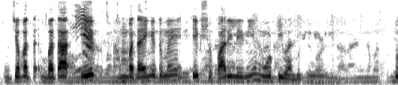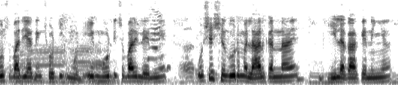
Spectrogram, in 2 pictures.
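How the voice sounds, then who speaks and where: A man with a high voice gives firm spiritual advice to a visitor. He talks in an assertive, insistent way, and often stops to check he is understood. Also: a bit bright. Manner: assertive, repeats "guarantee" and checks "ठीक है?". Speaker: faith healer at a shrine. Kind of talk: advising a visitor.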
